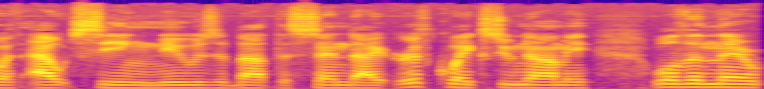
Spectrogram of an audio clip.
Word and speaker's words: Sendai: i'm thinking hey stupid news lady it's not pronounced sunday uh for those of you didn't know sendai is a city in japan and that is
